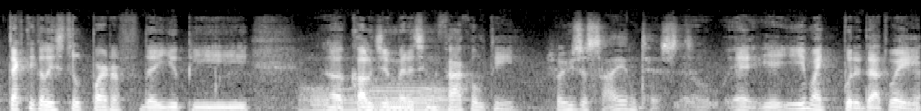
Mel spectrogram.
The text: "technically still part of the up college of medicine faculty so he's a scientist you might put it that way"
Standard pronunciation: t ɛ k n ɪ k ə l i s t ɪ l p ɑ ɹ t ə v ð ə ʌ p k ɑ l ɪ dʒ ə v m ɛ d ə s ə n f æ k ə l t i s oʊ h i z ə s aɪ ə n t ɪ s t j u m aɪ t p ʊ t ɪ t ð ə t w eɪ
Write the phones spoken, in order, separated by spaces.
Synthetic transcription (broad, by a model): t ɛ k n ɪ k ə l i s t ɪ l p ɑ ɹ t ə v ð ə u p k ɑ l ɪ dʒ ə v m ɛ d ə s ə n f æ k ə l t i s oʊ h i z ə s aɪ ə n t ɪ s t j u m aɪ t p ʊ t ɪ t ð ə t w eɪ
